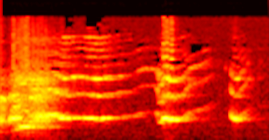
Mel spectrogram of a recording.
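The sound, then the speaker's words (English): A dog barks and howls in a darkened village, one long drawn-out wailing call followed by two shorter, sharper cries, loud and alone with no voices. “The dog barking. He'll get the rest of them going.”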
